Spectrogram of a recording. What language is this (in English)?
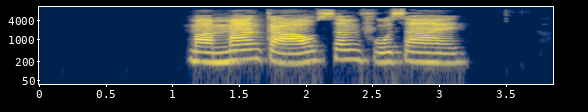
Cantonese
